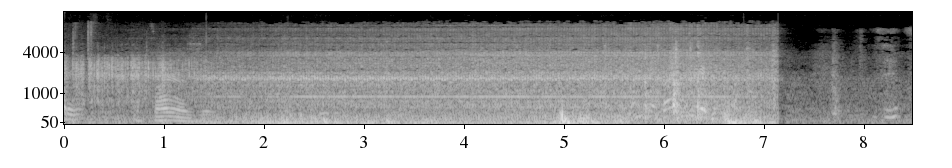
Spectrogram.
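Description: Loud, steady rumbling noise with a thin steady whine and brief voice fragments. Two deep thuds come about five and nearly seven seconds in, and it cuts off suddenly near the end. It is presented as the sound of an explosion in a residential building, recorded from another building.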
